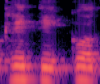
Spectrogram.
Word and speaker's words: critico: Pero si digo critico, yo critico tal decisión, es una palabra grave.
